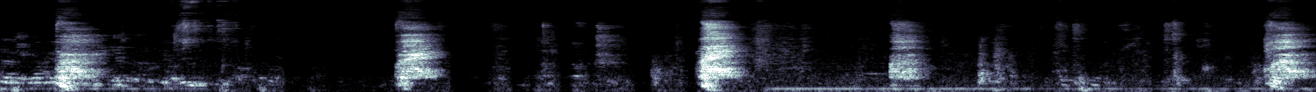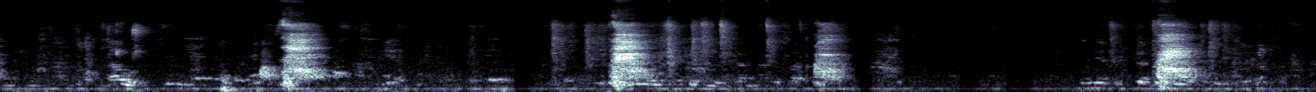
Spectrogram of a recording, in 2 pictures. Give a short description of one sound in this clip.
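A man breathes out hard with each leg raise.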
